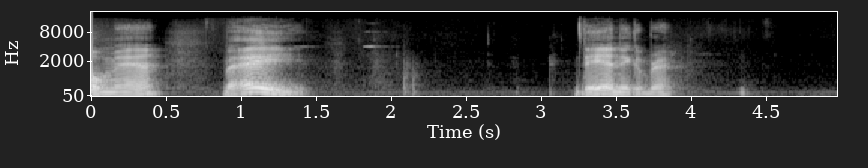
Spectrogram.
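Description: A young man speaks with animation, close to a microphone, in short bursts.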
